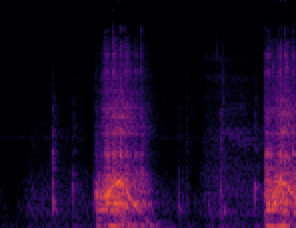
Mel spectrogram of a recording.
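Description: A sewing machine runs a straight stitch through stretch net fabric in two short bursts of steady motor whir, with a few soft clicks and handling sounds between them, close and fairly loud.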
